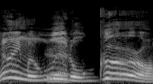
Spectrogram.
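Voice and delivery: put-on very slow, high, childish little-girl voice. Mocking old sketch comedy: imitating an adult doing a kid's voice. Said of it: "seeing an adult do a kid's voice".

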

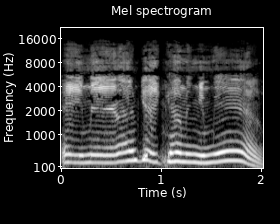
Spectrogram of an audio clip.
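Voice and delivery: very high, corny, badly done eighties character voice. Showing how 1980s shows did characters: worst 1980s character voice. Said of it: "This is the worst nineteen eighties character".

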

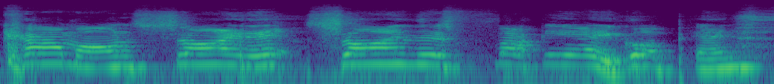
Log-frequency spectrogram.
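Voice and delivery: very high-pitched put-on Cockney accent. Retelling a cockney stranger asking the speaker to sign something, in a put-on cockney accent. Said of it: "this Cockney comes in".

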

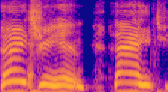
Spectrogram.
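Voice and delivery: squeaky, very high-pitched put-on movie-star voice. Doing a Stallone imitation after a Rocky trivia answer. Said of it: "That's my Stallone imitation".

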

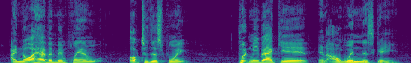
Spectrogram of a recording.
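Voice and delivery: loud, high voice full of conviction. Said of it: "He said it with such conviction".

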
